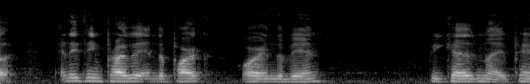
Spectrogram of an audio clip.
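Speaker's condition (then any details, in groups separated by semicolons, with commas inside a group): Spastic quadriplegic cerebral palsy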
